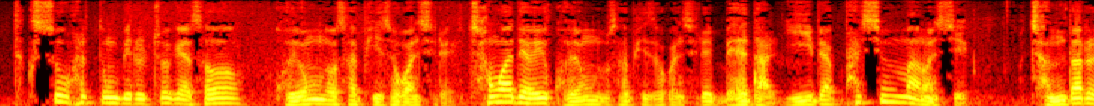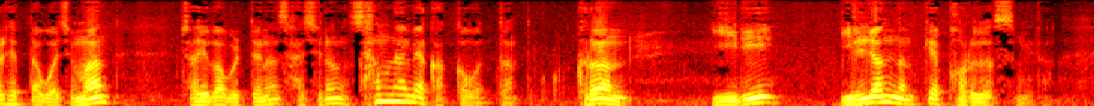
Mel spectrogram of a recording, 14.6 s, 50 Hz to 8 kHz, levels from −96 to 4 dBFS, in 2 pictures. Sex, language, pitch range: male, Korean, 95-135 Hz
